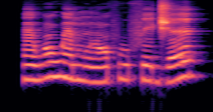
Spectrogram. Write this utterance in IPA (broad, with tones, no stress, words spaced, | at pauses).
ɛ̃˨wɔ̃˧wɛ̃˨ mũ˨lɔ̃˨˦fu˧ fe˨d͡ʒɛ˨˦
